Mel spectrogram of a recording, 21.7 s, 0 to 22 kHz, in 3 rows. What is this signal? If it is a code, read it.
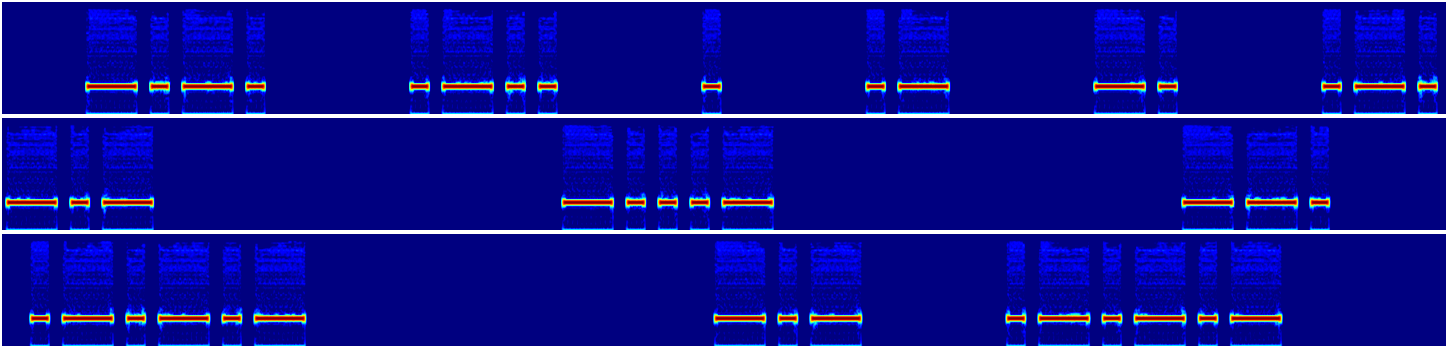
Morse code, heard as a keyed tone, about 15 wpm, spaced as for 8 wpm, 1000 Hz. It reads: CLEAN. <BT> G. K.
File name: qotdfiles / 8wpm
